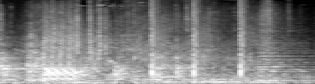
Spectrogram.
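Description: gunfire

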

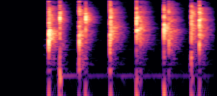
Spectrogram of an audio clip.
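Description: clapping hands

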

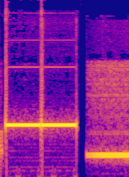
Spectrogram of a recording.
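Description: telephone dial tone

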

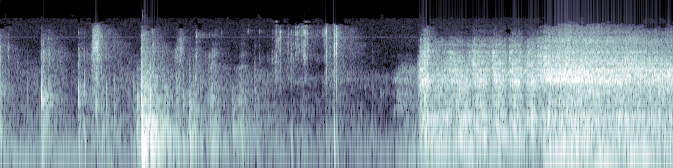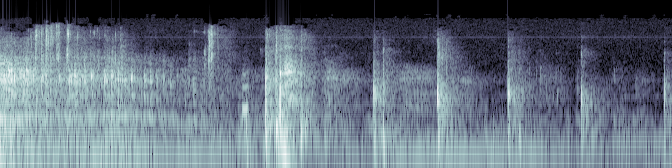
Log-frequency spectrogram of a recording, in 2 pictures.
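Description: car engine starting

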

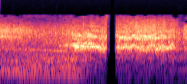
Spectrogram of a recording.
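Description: car tires skidding

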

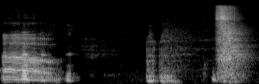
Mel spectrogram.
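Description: sneeze

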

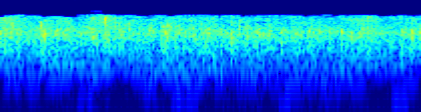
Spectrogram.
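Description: audience round of applause

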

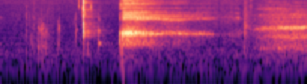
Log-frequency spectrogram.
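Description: sipping coffee

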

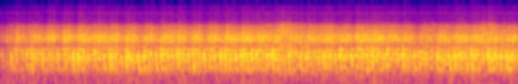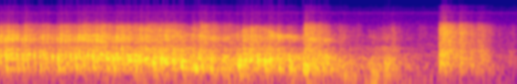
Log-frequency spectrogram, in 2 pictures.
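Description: car engine

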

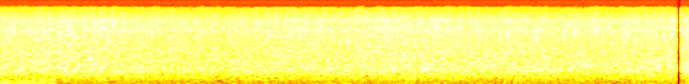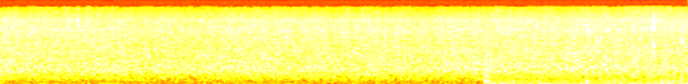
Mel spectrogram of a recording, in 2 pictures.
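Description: rain falling

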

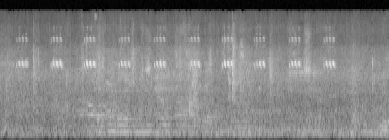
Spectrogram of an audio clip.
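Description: crickets chirping sound effect

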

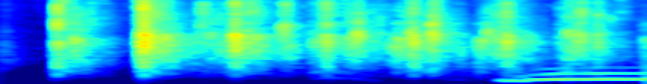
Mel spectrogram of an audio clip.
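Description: audience applause

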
